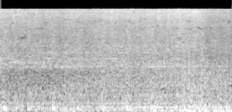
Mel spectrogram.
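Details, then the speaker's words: Combine being checked for vibration noticed the previous day; heavy low knocking thumps repeat steadily from the sieve shaker while running. Failed bearing in the shaker drive found. "here something's knocking i hear it it's gotta be in that shaker doesn't it"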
